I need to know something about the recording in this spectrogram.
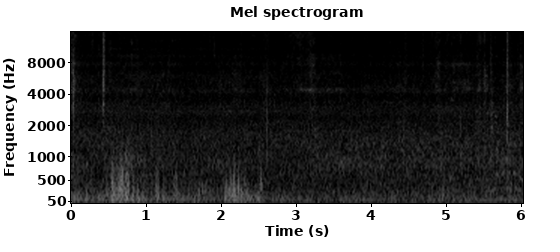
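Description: Footsteps fall on pavement.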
